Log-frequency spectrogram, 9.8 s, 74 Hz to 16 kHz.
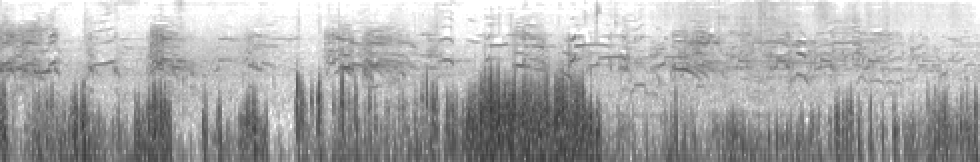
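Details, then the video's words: Gulls at South Beach in South Haven on the morning of March 21, 2021, with the lighthouse and pier in view. Scattered short, bent squawks from several birds sit above heavy low rumble and a loud noisy rush midway. "Morning Sounds of Big Blue & Seagulls"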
